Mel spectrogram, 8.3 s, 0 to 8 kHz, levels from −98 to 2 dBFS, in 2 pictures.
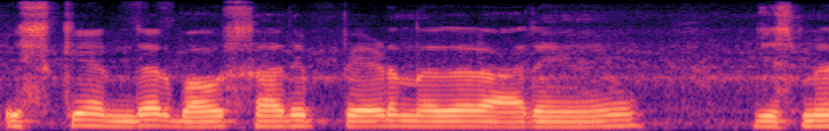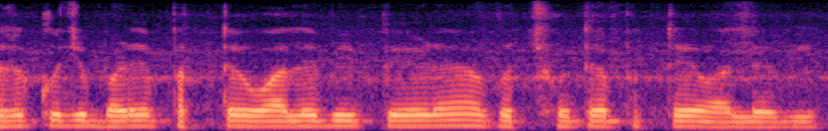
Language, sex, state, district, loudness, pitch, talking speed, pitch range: Hindi, male, Uttar Pradesh, Lucknow, -17 LUFS, 120 Hz, 175 wpm, 120-125 Hz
